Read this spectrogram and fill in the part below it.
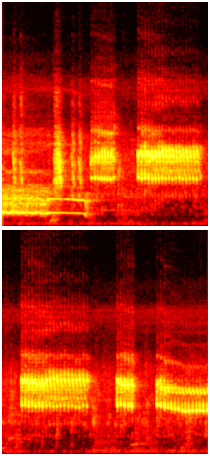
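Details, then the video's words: Oriental magpie-robin singing at a countryside hut near rice fields: loud, buzzy, rasping phrases alternating with brief whistled notes, with bursts repeated about once a second and short pauses between them. "Suara Burung Kacer"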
